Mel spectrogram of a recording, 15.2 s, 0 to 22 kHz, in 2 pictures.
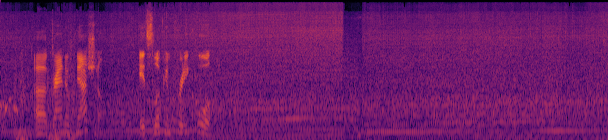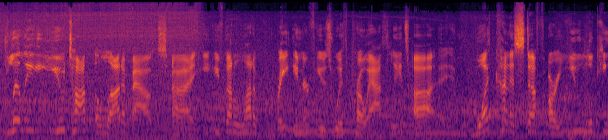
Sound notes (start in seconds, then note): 2.8 engine roaring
